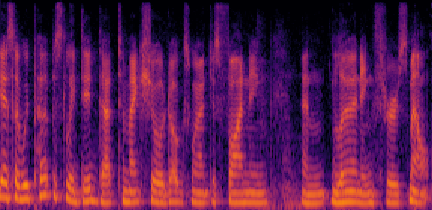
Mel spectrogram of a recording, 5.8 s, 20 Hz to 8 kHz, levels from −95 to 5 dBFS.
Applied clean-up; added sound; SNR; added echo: none; none; none; none.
